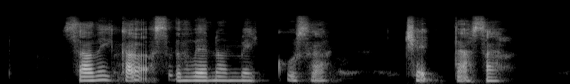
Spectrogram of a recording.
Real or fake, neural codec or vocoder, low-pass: fake; codec, 24 kHz, 1 kbps, SNAC; 9.9 kHz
